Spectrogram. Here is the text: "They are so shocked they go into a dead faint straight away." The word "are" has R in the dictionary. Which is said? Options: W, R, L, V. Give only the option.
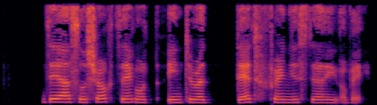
L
